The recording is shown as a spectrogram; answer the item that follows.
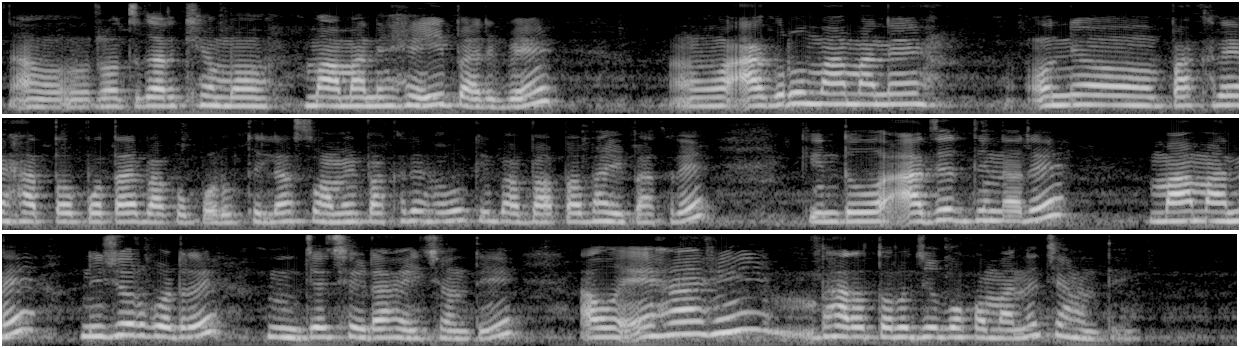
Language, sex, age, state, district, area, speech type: Odia, female, 30-45, Odisha, Koraput, urban, spontaneous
